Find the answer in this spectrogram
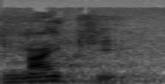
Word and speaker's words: Nike: heard the word nikkei the way you pronounce the word in English is Nike like you always thought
